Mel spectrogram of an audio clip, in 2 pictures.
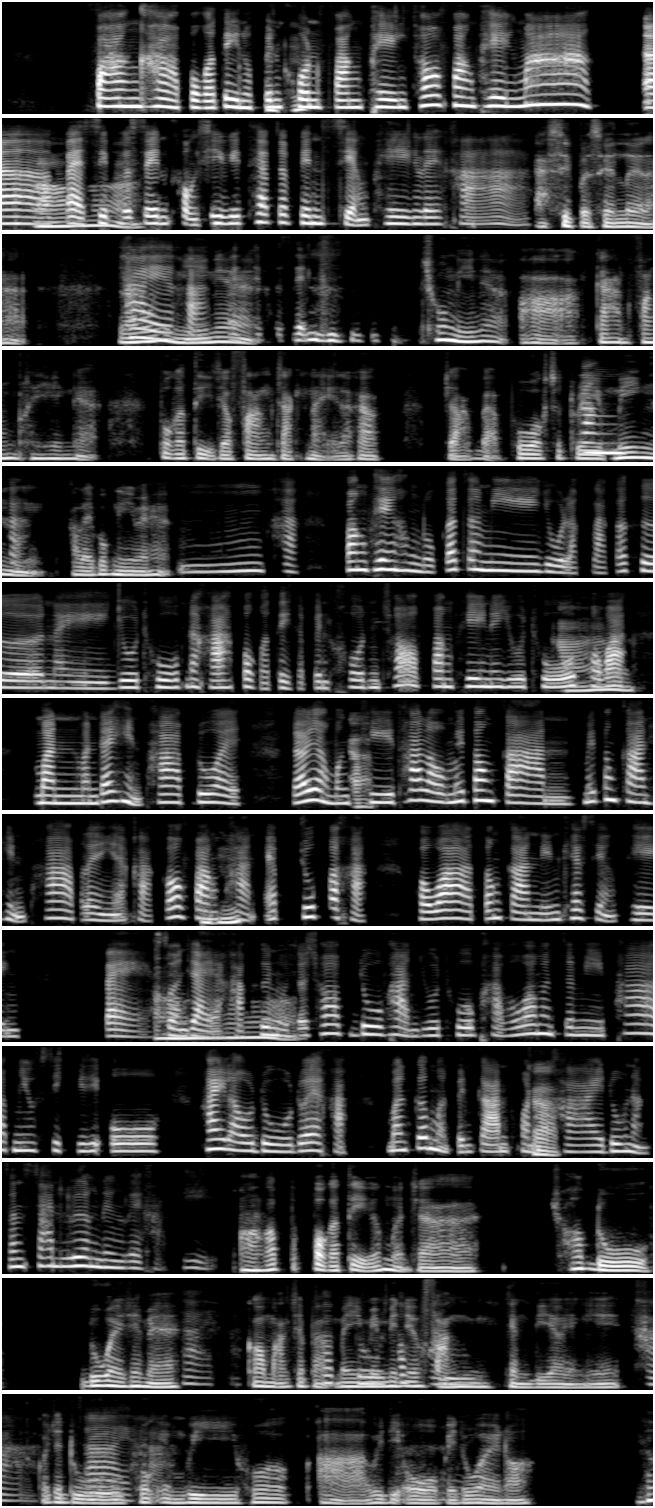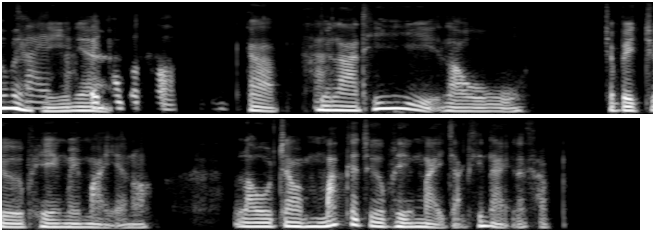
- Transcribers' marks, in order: other background noise; chuckle; drawn out: "อ๋อ"; tapping
- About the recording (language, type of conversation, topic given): Thai, podcast, คุณมักค้นพบเพลงใหม่จากที่ไหนบ่อยสุด?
